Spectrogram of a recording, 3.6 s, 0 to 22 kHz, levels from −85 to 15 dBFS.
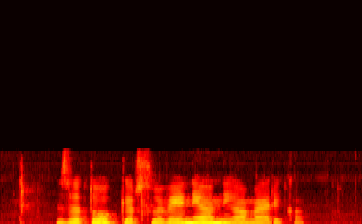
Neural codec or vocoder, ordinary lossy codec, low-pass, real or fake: none; none; 19.8 kHz; real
